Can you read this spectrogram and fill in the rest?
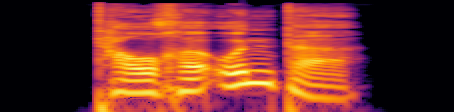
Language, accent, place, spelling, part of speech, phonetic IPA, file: German, Germany, Berlin, tauche unter, verb, [ˌtaʊ̯xə ˈʊntɐ], De-tauche unter.ogg
- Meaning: inflection of untertauchen: 1. first-person singular present 2. first/third-person singular subjunctive I 3. singular imperative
